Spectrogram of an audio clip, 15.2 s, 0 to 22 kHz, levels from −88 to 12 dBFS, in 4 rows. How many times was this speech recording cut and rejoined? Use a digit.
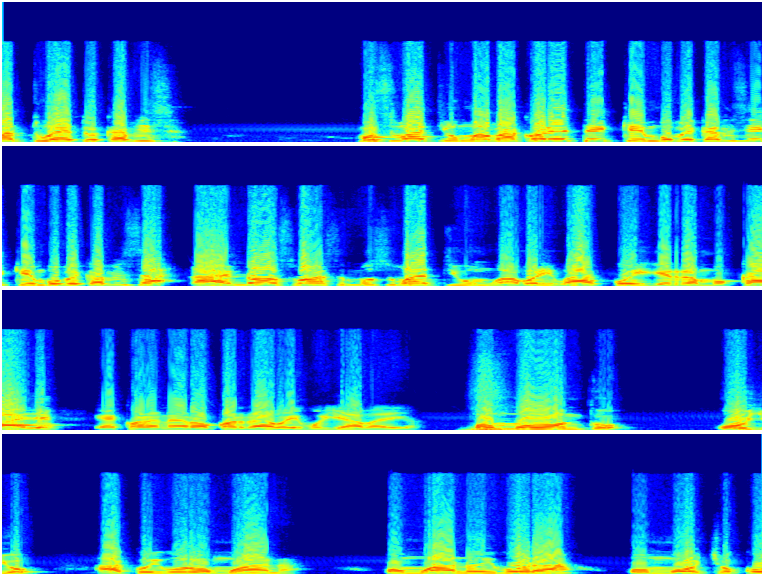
1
